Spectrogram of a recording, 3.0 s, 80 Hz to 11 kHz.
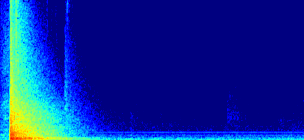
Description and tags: box falls (2)
Large empty cardboard box falls near microphone on concrete floor.
Recorded with AKG condenser microphone M-Audio Delta AP
box, cardboard, crash, foley, soundeffect, thud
